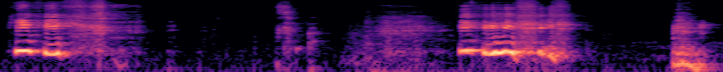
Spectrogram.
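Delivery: very high, loud mock giggle; squeaky falsetto tittering; lady bees' giggle. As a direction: giggle coyly like flattered admirers. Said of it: "two lady bees giggle at being talked about".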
